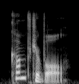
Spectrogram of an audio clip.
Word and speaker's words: comfortable: Comfortable gives us four clunky, totally separated parts. Basically, because that's exactly how it looks on paper. But spoken English absolutely loves efficiency. So, we squeeze it all down into a super smooth three syllable glide.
